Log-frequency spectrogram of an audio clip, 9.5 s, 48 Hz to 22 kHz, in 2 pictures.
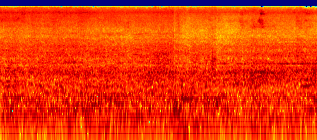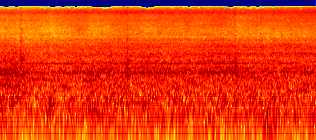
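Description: Seibu 9000 series commuter train running, heard from inside the passenger car: a steady rumble of wheels on rail with a faint steady whine.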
